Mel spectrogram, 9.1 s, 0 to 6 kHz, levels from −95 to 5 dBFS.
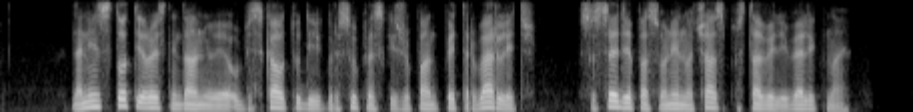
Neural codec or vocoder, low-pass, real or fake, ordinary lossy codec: codec, 16 kHz, 8 kbps, FunCodec, trained on LibriTTS, 25 frames a second; 5.4 kHz; fake; Opus, 32 kbps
